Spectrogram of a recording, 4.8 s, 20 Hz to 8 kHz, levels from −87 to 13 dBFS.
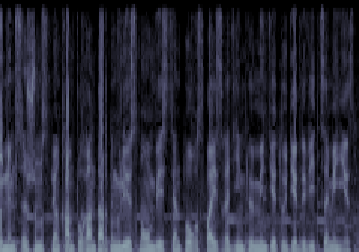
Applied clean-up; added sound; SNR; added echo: none; none; none; none.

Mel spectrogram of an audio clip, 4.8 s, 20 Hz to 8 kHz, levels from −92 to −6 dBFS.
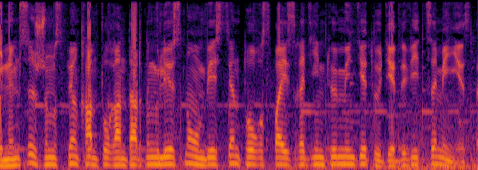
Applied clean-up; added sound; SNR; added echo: none; Thunder / Rain; 17 dB; none.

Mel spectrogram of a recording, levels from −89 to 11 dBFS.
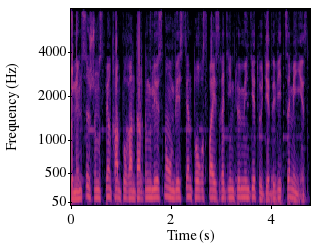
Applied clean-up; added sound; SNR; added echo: neural mask model RNNoise.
